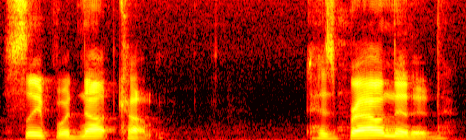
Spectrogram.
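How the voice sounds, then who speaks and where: Extremely slow, the man's warm, mid-range voice holds fairly even intonation. He's reading fan fiction aloud for a comedy web series in an informal, comedic way, now and then tripping over words, slipping in jokes and easily bursting into laughter.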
